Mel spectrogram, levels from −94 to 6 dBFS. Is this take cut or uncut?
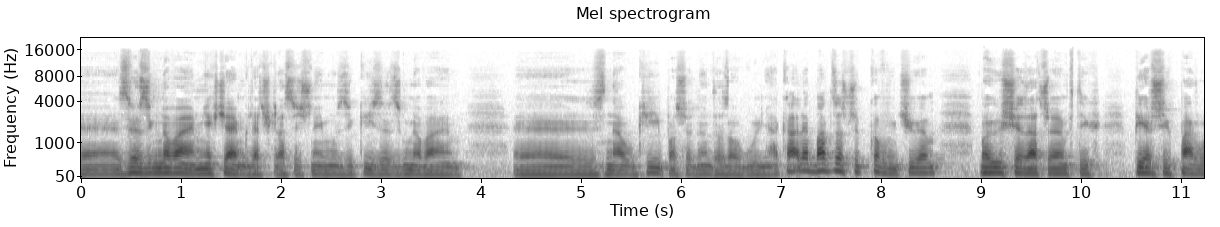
cut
